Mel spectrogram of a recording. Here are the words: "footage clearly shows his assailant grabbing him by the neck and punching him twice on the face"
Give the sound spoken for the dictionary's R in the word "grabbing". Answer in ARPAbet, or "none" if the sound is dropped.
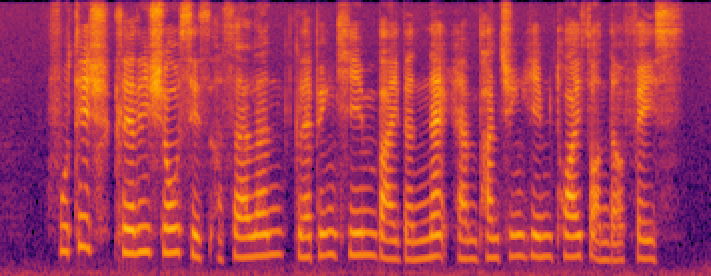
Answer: L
